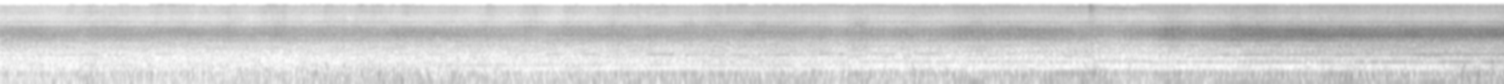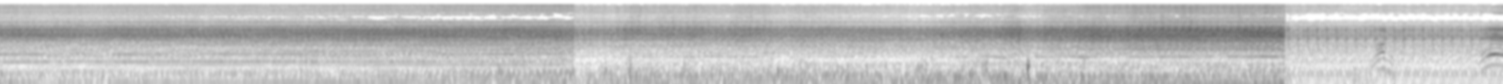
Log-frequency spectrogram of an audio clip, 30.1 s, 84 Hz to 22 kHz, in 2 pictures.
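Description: Engine of an ALLTRACK AT-50HD tracked carrier running under load as it climbs a snowy slope, growing steadily louder, with sudden changes in the sound about 21 and 28 seconds in.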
